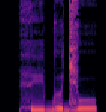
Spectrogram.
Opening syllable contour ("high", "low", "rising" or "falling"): low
